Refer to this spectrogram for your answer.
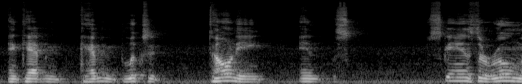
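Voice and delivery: ordinary talk, nothing marked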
